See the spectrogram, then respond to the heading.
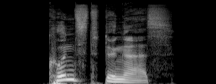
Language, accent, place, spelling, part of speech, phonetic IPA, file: German, Germany, Berlin, Kunstdüngers, noun, [ˈkʊnstˌdʏŋɐs], De-Kunstdüngers.ogg
- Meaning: genitive singular of Kunstdünger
